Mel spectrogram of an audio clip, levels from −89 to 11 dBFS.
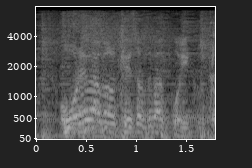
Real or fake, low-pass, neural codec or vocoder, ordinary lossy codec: fake; 7.2 kHz; vocoder, 24 kHz, 100 mel bands, Vocos; AAC, 32 kbps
